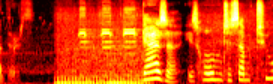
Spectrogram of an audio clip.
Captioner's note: car honks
